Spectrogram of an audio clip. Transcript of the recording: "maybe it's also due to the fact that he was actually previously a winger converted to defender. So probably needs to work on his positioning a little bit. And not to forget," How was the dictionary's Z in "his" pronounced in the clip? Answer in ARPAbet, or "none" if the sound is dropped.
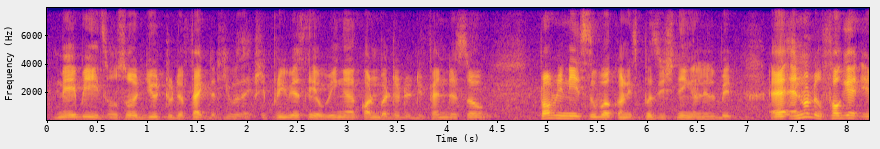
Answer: S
